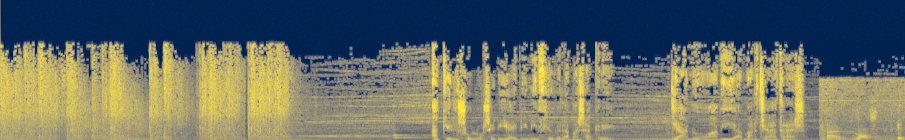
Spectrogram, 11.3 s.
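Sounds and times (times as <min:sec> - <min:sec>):
gunfire: 0:00.0 - 0:03.8
speech: 0:05.6 - 0:11.3.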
